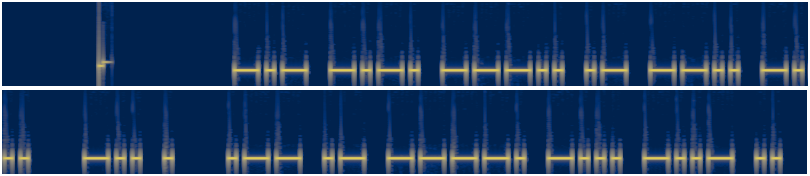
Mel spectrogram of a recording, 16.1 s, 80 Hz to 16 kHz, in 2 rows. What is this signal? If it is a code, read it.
Morse code, heard as a keyed tone, about 15 wpm, 700 Hz. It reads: KC8AZB DE WA9BXI
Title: K1USN SST QSO Practice 15wpm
